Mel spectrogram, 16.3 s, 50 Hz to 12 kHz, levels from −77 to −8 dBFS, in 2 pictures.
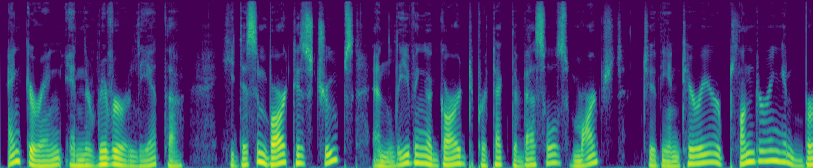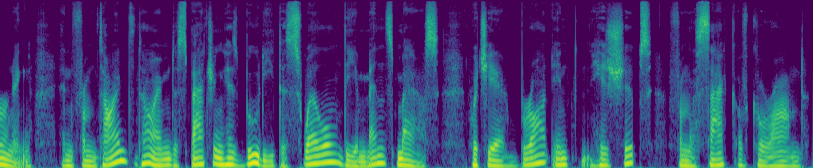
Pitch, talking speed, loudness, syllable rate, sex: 125 Hz, 180 wpm, -19 LUFS, 5.0 syllables/s, male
